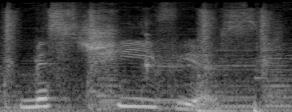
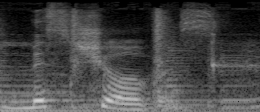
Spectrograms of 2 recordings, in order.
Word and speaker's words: mischievous: It's common for English speakers to say it as mischievous. Mischievous. But the correct pronunciation is mischievous.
